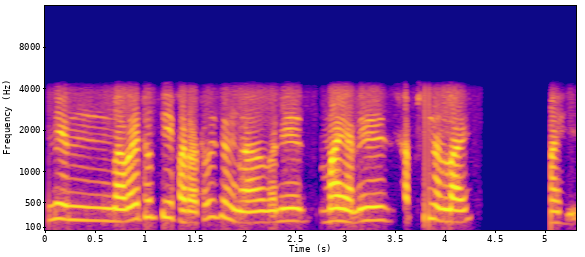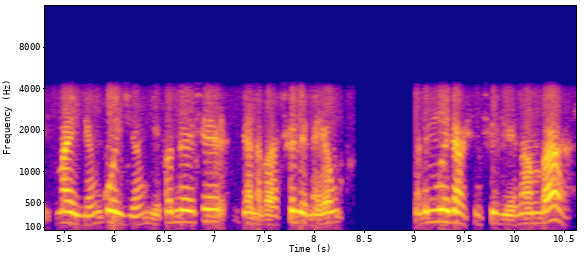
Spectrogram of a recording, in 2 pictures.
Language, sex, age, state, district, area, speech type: Bodo, male, 45-60, Assam, Udalguri, rural, conversation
